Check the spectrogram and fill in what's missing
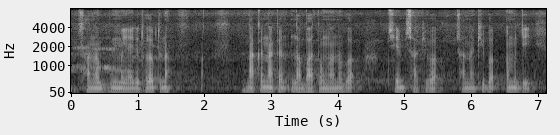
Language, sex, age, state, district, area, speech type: Manipuri, male, 18-30, Manipur, Thoubal, rural, spontaneous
